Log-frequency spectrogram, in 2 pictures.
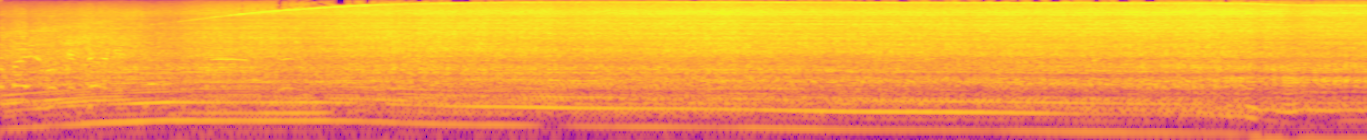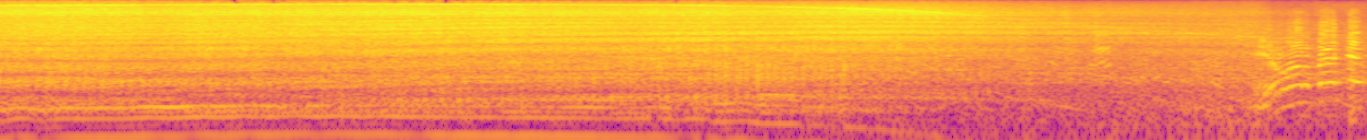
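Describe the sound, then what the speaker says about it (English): A Freightliner truck at a truck pulling event roars loudly and steadily for about seventeen seconds, its engine note shifting in pitch as it pulls, then easing off near the end. "Beautiful Freightliner out of Maysville, Kentucky, Mr. Mark Ward."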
